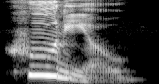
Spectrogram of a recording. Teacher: In Spanish, the letter J is pronounced like an English H, and the U makes an oo sound.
